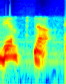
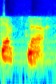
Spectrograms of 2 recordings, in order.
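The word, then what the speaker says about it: Dymphna: Yes, probably the best known saint is Saint Dimphna, and I will spell that. That's D-Y-M-P-H-N-A, Saint Dimphna.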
